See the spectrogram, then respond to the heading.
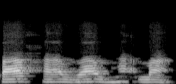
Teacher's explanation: पा फा वा भा मा, जो सभी के सभी कहाँ से होती है, ओष्ठ से होती है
